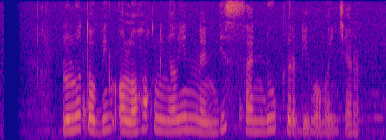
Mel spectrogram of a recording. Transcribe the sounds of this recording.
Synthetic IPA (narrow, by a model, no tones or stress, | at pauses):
lulut̪ɔbiŋʔɔ̰lɔɦɔk̚niŋalinːandisːandukɨrdiwa̰wa̰ɲt͡ʃaɾa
